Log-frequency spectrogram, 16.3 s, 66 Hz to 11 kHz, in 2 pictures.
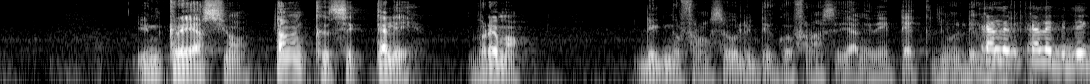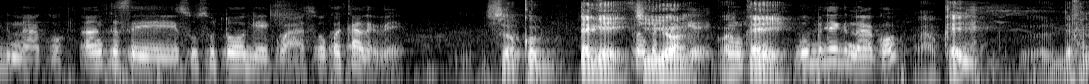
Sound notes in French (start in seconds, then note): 6.2 ironique; 15.3 rire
